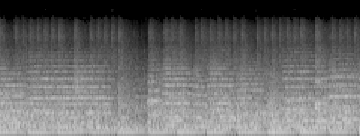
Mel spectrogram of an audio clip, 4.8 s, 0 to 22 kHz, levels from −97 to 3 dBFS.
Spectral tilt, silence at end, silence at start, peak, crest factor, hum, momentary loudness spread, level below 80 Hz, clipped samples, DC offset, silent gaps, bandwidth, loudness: -7 dB/octave; 0 s; 0 s; -8 dBFS; 14 dB; none; 4 LU; -46 dBFS; under 0.1%; under 0.1%; none; 12 kHz; -23 LUFS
